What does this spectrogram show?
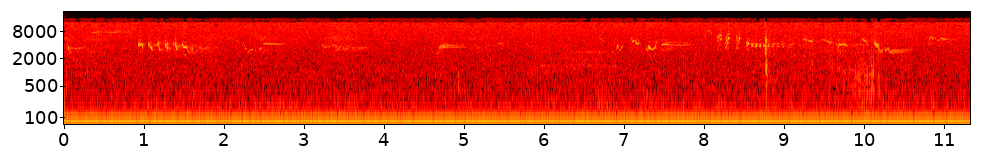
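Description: Small birds chirping and twittering on and off over a steady low background rumble, with a short rustle near the end.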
